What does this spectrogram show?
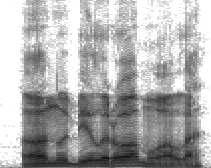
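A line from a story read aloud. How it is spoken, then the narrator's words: Quiet drawl. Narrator (Russian): тихо протянула Берия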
